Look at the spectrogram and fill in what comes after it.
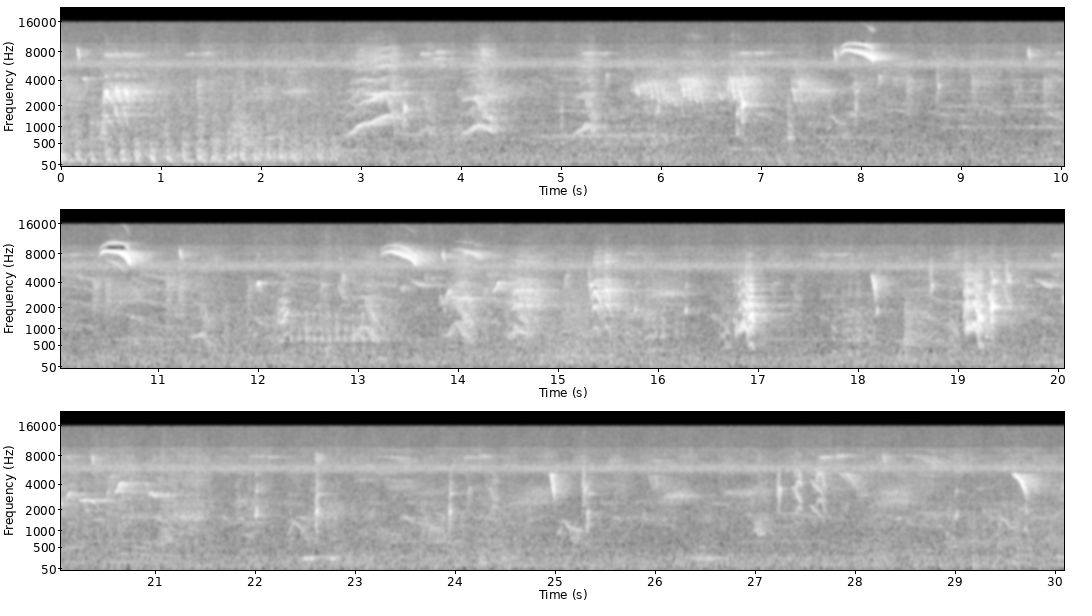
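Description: Wild birds calling: scattered short chirps and twitters, with three loud clear whistles that sweep down in pitch in the first half, over a steady high hiss.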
